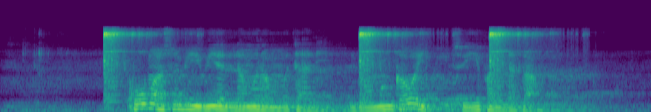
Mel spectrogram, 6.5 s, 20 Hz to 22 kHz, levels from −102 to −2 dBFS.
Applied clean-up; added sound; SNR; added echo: none; Tambourine; -1 dB; reverberation time 2.1 s.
